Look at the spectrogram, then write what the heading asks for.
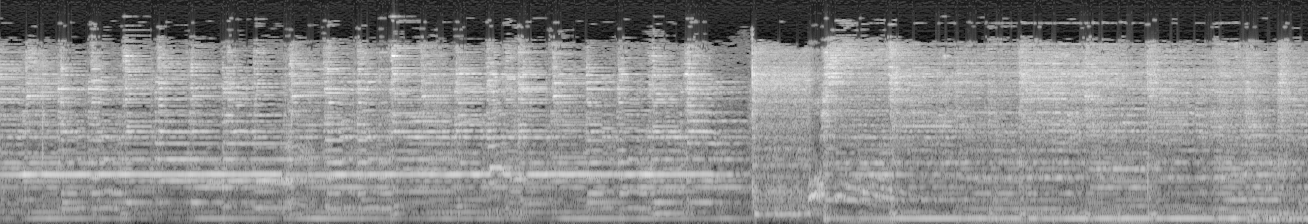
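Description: A full band track plays loud and steady, with driving drums, bass and layered instruments; after a brief dip midway the music surges back with a heavier, denser section. No one speaks.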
